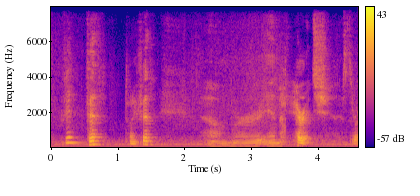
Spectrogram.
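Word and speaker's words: Harwich: Um we're in Heritch, that's the right way to say it.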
